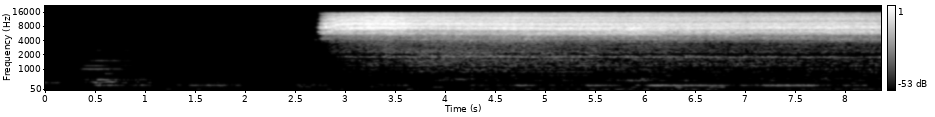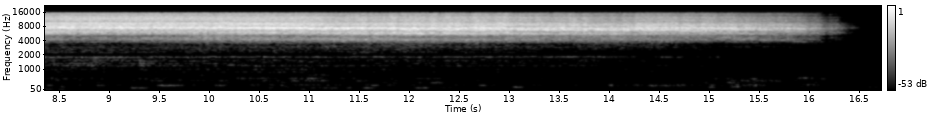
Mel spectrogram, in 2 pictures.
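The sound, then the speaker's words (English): A person inhales fully, then exhales in one long, steady hiss lasting about thirteen seconds as a sustained-hiss breathing exercise: a bright sibilant rush of breath that holds an even loudness and tapers slightly before stopping abruptly. “Please inhale fully and then release your breath on a slow, continuous hissing sound.”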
